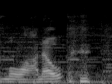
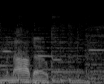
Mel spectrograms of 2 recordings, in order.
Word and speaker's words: Monado: Like, he uses the Milano. As my circle of friends have this thing where they pronounce his sword wrong, the Monado.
